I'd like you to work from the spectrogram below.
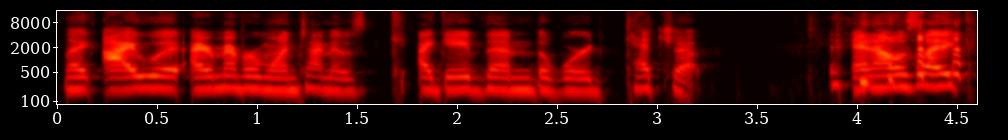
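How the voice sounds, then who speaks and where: Bright, agreeable woman chatting. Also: medium pitch, flat delivery, clean tone. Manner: agreeable, chatty, quick to chime in. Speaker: podcast co-host, haunted attraction manager. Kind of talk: casual podcast chat.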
